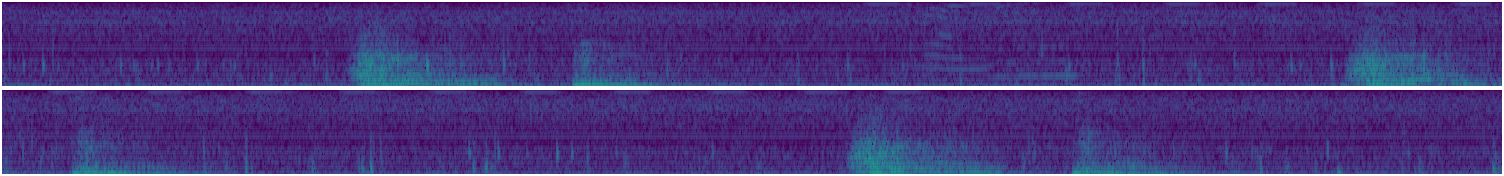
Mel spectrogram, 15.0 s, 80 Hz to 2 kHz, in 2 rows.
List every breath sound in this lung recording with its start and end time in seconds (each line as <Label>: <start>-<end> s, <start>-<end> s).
Inhalation: 1.61-2.66 s, 6.62-7.71 s, 11.73-12.81 s
Exhalation: 2.77-3.51 s, 7.82-8.69 s, 12.88-13.76 s
Rhonchi: 1.71-2.45 s, 2.73-3.47 s, 6.68-7.42 s, 7.82-8.69 s, 11.80-12.54 s, 12.88-13.62 s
